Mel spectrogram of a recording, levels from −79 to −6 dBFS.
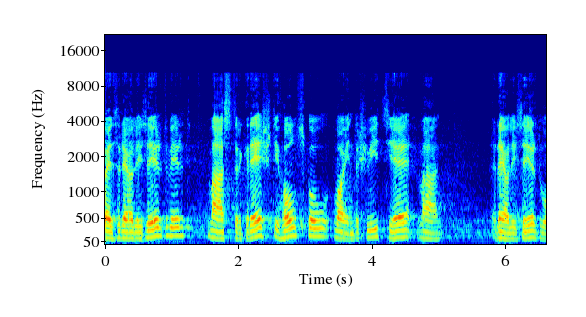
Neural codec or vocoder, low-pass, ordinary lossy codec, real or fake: vocoder, 22.05 kHz, 80 mel bands, WaveNeXt; none; none; fake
